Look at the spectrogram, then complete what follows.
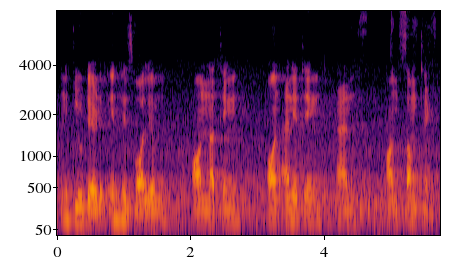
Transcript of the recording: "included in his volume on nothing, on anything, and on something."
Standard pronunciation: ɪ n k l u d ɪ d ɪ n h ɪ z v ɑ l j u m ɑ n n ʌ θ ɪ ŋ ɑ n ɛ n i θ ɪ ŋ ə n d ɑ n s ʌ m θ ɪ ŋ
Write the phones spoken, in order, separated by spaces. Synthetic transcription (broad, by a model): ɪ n k l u d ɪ d ɪ n h ɪ z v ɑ l j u m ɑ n n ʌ t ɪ ŋ ɑ n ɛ n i t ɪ ŋ ə n d ɑ n s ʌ m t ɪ ŋ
